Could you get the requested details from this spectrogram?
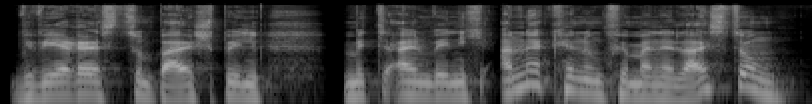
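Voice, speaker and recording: A man's voice: medium pitch, animated, moderate pace, a little mellow, lightly acted. A man voicing an earnest, indignant doctor companion in an audiobook. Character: earnest, put-upon male doctor companion.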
